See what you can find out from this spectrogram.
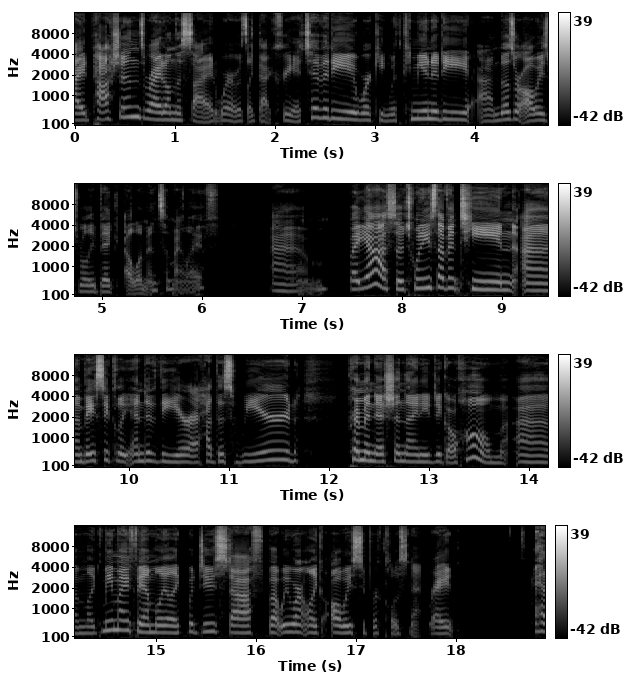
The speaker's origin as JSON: {"language": "English", "region": "Texas", "country": "United States", "tie": "born or raised there", "said": "like my hometown's like an hour and a half from Houston."}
